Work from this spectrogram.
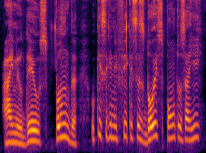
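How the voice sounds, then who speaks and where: A man's voice: animated, measured pace, dark tone, dry recording, studio quality. A man voicing an anxious, confused exam student who pleads fretfully. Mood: panicked. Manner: fretful, higher-pitched pleading.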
